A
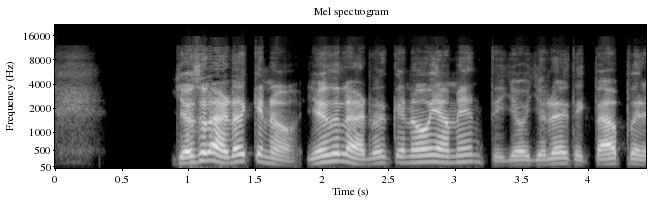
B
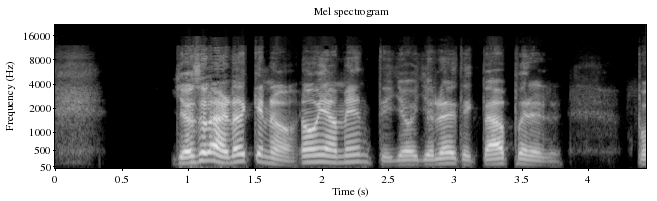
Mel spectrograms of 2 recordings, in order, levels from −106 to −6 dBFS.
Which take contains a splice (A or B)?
B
